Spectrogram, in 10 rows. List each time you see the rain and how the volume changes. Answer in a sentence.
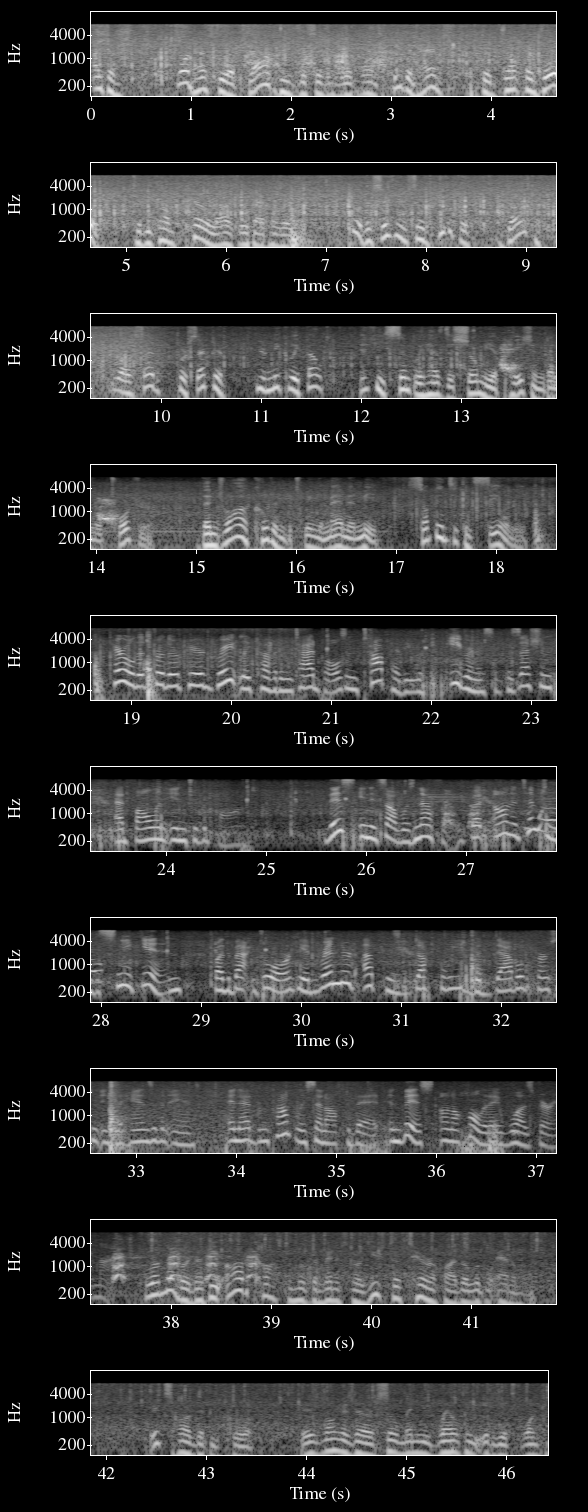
The rain can be heard from 0.0 to 46.3 s, getting quieter.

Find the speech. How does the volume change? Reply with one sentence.
The volume of the talking goes down.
